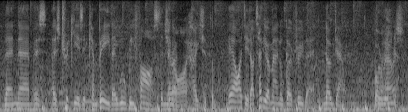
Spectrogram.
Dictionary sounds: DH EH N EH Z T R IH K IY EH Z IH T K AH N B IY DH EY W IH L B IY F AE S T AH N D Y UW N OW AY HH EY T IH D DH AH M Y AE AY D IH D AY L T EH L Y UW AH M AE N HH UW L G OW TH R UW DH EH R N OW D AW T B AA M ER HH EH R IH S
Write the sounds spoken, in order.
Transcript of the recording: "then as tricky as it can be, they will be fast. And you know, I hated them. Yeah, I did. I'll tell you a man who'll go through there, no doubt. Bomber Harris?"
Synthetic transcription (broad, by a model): DH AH N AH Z T R IH K IY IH Z IH T K AH N B IY DH EY W IH L B IY F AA S T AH N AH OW AY HH EY T IH D DH AH M Y AE AY D IH D AY L T EH L Y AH AH M AE N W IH L G OW TH R UW DH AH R N OW D AW T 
